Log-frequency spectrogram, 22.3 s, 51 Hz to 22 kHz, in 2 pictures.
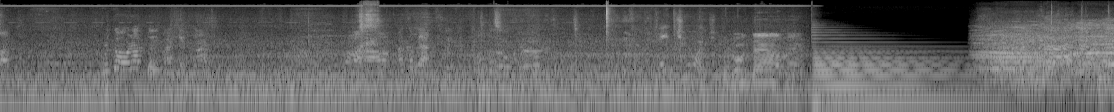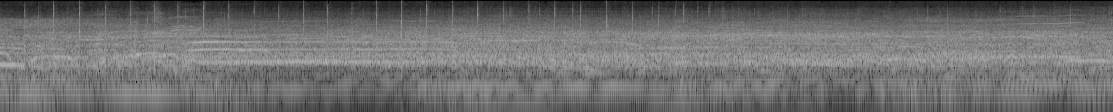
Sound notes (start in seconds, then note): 8.1 dramatic music; 10.2 crowd cheering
